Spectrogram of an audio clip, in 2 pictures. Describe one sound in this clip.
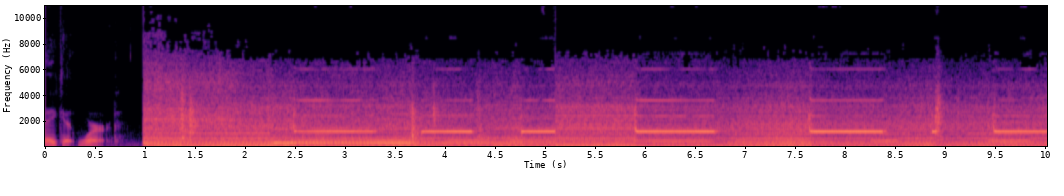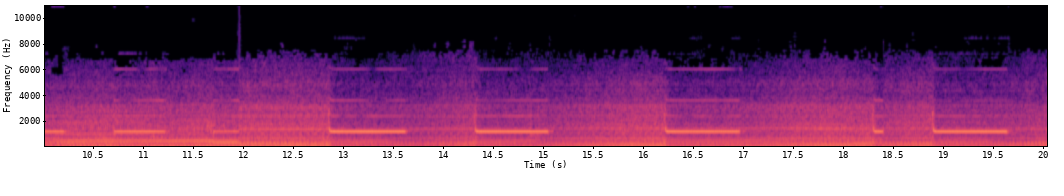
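A tracked loader's diesel engine runs loudly and revs up and down.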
